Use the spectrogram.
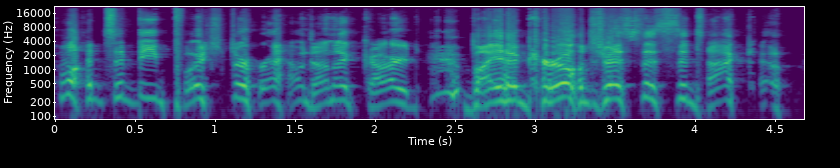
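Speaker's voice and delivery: high, loud, helpless amusement; laughing while talking. Real, not acted. Podcaster picturing the boy carted through crowds, cracking up. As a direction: squeal it through real laughter. Teller cracking up at absurd scene.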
